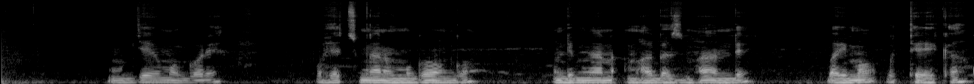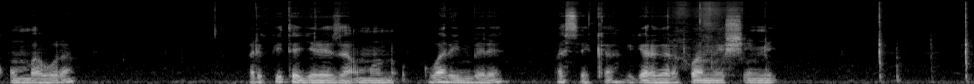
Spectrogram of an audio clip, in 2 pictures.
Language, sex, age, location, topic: Kinyarwanda, male, 25-35, Huye, health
